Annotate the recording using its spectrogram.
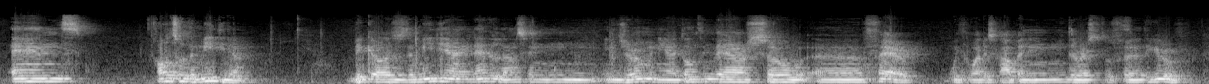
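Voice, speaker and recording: A man with a Greek accent speaks at a moderate pace in a medium pitch, his intonation fairly even, with noticeable background noise and audible room echo. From Greece. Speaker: audience member at debate. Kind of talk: audience question at public debate. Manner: halting.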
